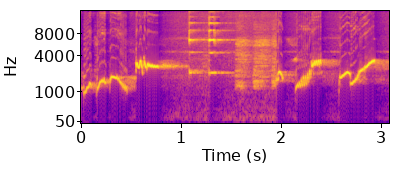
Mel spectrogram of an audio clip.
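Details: Young white-rumped shama learning to sing: a few rising whistles, a held steady whistled note, then a harsh buzzy rasp and further upward-sweeping clear whistles.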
